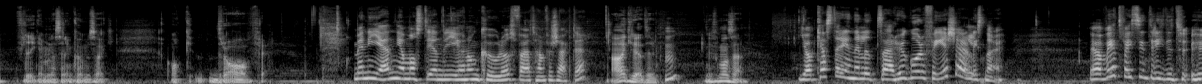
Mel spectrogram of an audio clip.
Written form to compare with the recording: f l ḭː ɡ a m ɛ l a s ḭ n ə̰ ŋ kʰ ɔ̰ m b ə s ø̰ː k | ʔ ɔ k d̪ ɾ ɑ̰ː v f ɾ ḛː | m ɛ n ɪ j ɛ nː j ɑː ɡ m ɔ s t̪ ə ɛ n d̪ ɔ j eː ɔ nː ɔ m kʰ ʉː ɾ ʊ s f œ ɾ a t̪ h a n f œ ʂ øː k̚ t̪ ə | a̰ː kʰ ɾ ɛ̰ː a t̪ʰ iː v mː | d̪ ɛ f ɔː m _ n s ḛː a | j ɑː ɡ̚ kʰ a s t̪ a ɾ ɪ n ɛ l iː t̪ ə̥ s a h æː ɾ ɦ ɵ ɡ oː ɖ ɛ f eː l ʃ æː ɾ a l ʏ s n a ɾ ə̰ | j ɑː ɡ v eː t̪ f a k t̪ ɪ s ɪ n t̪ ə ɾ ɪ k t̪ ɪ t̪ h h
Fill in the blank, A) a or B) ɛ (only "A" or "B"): A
